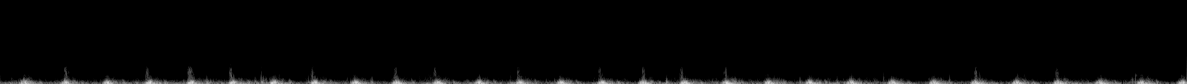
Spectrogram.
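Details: Heart sounds after running: fast, strong heartbeats with a brief stretch where the rhythm turns uneven, an intermittent arrhythmia.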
